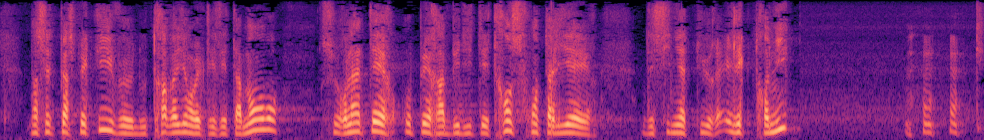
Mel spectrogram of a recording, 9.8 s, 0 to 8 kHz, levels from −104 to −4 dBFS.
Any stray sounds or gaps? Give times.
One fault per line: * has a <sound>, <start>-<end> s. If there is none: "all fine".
* has a laugh, 9.0-9.7 s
